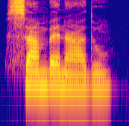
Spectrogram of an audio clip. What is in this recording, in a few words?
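"sambenadu", Sardinian, female; Sàbadu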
